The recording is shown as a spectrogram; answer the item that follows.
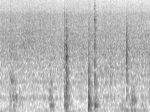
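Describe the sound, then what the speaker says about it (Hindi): Tomatoes and salt frying in a pan for sarson ka saag, a steady soft sizzle broken by a few sharp spoon scrapes and clicks, close up with no talking. "इसे भी अच्छे से भून लूंगी मैं टमाटर को"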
